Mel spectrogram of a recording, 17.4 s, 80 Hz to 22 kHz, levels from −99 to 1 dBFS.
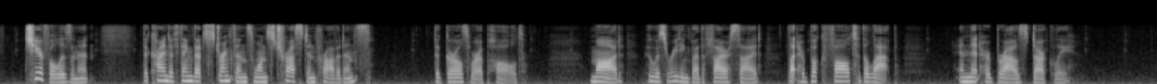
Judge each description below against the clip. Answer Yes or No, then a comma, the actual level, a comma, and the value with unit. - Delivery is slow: Yes, slow, 125 wpm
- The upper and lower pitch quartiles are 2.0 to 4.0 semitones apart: Yes, average, 3.1 semitones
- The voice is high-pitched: No, medium, 165 Hz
